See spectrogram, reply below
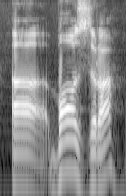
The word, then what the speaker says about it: Basra: Any reference of Basra, which is how it's pronounced, in the Sirah literature is to a small town south of Damascus.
